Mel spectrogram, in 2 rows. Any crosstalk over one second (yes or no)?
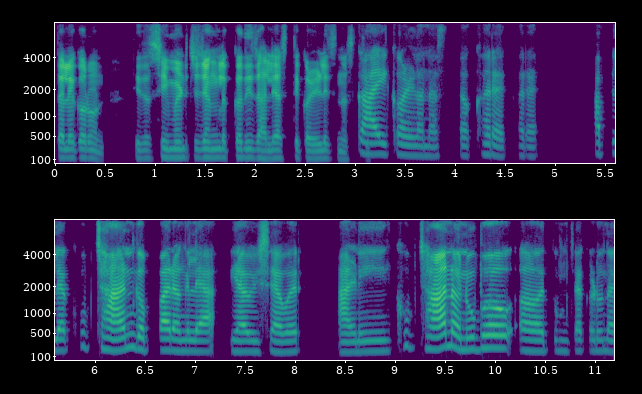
no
